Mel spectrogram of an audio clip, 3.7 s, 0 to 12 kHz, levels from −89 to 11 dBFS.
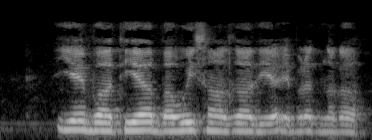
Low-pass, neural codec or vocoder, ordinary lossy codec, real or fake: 7.2 kHz; none; MP3, 48 kbps; real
